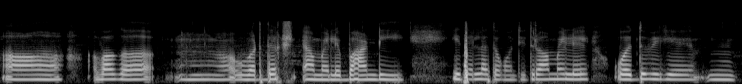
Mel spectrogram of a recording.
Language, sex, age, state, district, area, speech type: Kannada, female, 30-45, Karnataka, Gadag, rural, spontaneous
